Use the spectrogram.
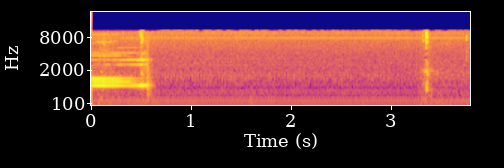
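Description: parliament voting bell ringing

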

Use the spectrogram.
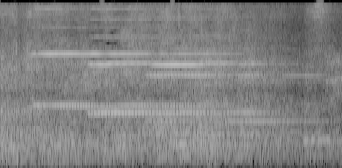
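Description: parliament chamber bell ringing

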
